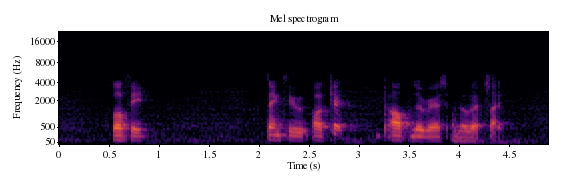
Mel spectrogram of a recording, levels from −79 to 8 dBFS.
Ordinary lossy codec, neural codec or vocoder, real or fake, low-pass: none; codec, 16 kHz, 1 kbps, X-Codec, HuBERT features, trained on general audio; fake; 5.4 kHz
